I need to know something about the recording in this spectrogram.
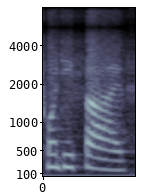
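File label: "twenty-five", female; MacCribbage; InterStellar MacCribbage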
